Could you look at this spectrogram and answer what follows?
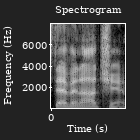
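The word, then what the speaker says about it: De'Von Achane: any means but he he explained it's Devon aan like it it's I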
